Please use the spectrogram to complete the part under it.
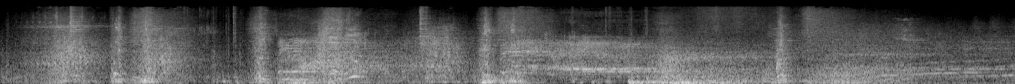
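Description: Swords clash and ring in quick strikes.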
